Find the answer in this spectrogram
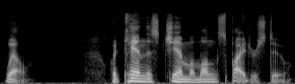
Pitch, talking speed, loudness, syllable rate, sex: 120 Hz, 165 wpm, -22 LUFS, 4.8 syllables/s, male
